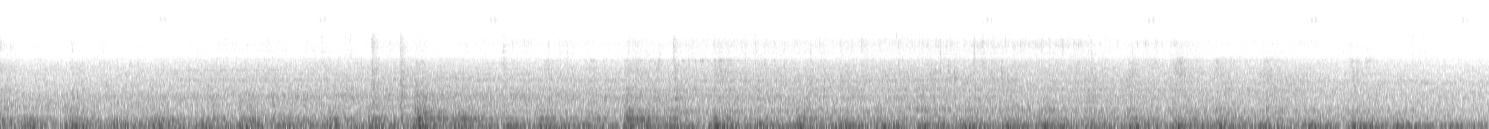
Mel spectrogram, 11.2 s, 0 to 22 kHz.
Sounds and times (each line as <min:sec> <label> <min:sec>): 0:00.0 traffic on bridge 0:11.1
